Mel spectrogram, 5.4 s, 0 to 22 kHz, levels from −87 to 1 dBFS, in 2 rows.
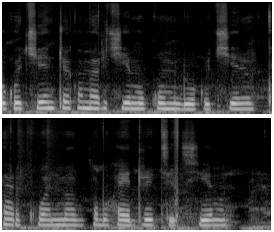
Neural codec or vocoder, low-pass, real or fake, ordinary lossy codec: codec, 44.1 kHz, 7.8 kbps, DAC; none; fake; none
